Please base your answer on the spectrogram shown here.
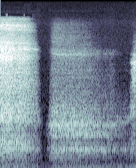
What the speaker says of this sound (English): breathing in through the mouth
